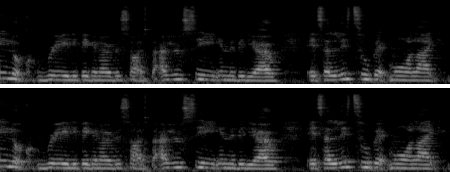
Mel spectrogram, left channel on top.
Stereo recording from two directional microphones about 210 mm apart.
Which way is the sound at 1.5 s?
15° left (ahead or behind).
